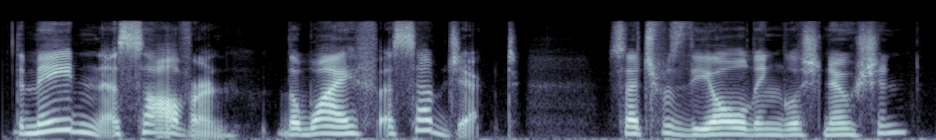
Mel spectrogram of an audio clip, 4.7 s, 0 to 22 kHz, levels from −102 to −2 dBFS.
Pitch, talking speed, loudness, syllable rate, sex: 190 Hz, 180 wpm, -22 LUFS, 5.1 syllables/s, female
